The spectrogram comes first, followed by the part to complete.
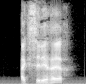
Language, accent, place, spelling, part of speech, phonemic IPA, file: French, France, Lyon, accélérèrent, verb, /ak.se.le.ʁɛʁ/, LL-Q150 (fra)-accélérèrent.wav
- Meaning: third-person plural past historic of accélérer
